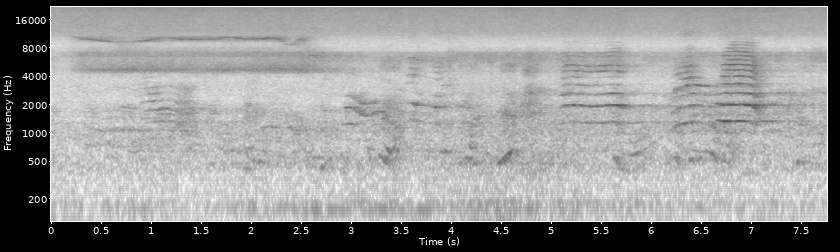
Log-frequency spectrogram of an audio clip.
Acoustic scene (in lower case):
residential area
